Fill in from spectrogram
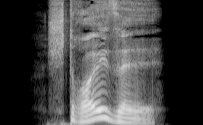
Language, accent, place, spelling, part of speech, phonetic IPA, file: German, Germany, Berlin, Streusel, noun, [ˈʃtrɔɪzəl], De-Streusel.ogg
- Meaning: streusel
